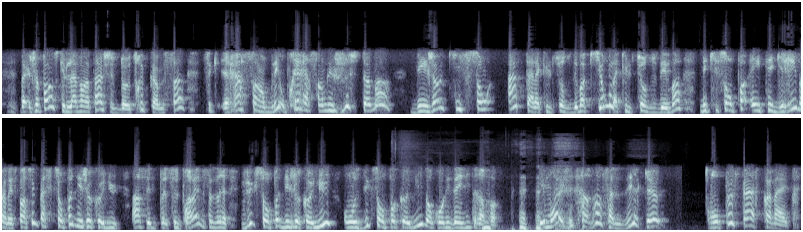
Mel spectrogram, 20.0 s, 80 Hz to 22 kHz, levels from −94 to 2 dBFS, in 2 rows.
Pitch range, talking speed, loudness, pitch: 180-305 Hz, 250 wpm, -16 LUFS, 220 Hz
